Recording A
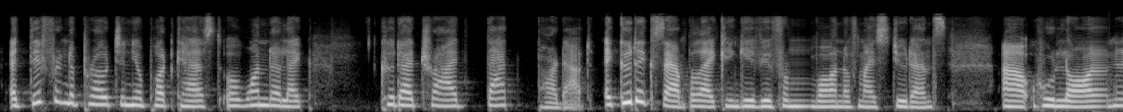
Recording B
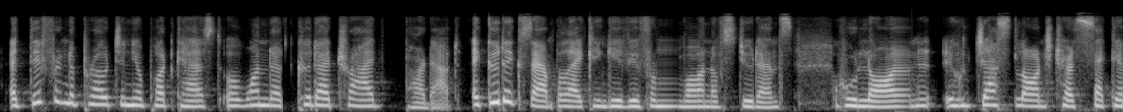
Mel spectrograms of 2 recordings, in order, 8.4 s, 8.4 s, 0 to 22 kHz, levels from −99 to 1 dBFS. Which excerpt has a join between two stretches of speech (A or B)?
B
